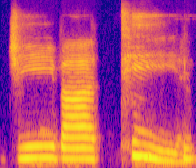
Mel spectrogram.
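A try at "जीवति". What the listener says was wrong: Good, he lives.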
